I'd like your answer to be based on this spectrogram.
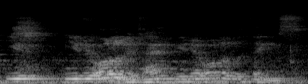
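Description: Young male teacher, patient, repeats questions, short praise, mellow tone, far and echoey classroom mic. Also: mid-range voice, moderate pace, faint music behind. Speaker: English teacher giving a speaking test. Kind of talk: patient spoken test questions. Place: small classroom with glass walls, indoors. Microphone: far camera. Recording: echoey room from a distant camera, light noise.

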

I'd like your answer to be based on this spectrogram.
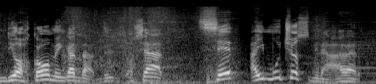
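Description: A young man with a Rioplatense Spanish accent doing live gameplay commentary as a streamer, excitable and slangy, often repeating himself. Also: sits high, measured pace, a little hiss or hum. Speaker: gaming streamer.

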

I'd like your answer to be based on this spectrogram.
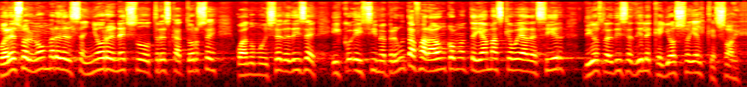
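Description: A man's voice: sits high, fairly even intonation, normal speed, hardly any pauses. A male preacher delivers a sermon. He builds emphasis and throws rhetorical questions at the congregation. His voice carries a long reverb from the church hall. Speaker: apostle preaching.

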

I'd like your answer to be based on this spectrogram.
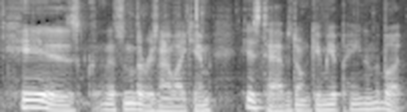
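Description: A man with a deep, low voice walks through a toy review in an easygoing, rambling way. He thinks out loud as he handles the figure, with a faint hiss behind him. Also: expressive, fairly quick. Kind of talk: casual hands-on product review.

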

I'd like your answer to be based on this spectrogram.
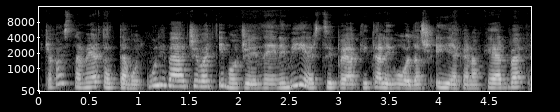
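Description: Woman reading as a brash young bride, scornful, slangy, audiobook character, middle-pitched voice. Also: close to an everyday voice. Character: arrogant, crude young bride-to-be.

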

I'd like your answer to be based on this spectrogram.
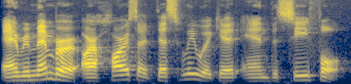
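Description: This pastor, a man in his forties, speaks at normal speed in a slightly high voice while preaching in a small church sanctuary indoors. Conversational and given to animated gestures, he frequently drops in "okay?"

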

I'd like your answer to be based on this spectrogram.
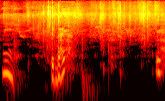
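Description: A woman with an Isan accent chatting breathlessly to her viewers while foraging outdoors, full of excited exclamations. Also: very slow. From Northeast Thailand. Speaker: vlogger. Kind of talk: casual vlog narration. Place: outdoors on a forested hillside. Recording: outdoor recording with heavy background noise.

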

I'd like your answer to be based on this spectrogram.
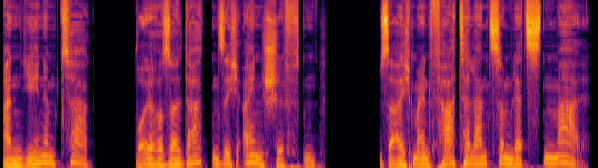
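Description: A man's voice: mid-range voice, normal speed, a little mellow, no echo, studio quality, lightly acted. A man voicing a homesick, pleading young boy in a storybook reading, with an earnest, plaintive manner.

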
